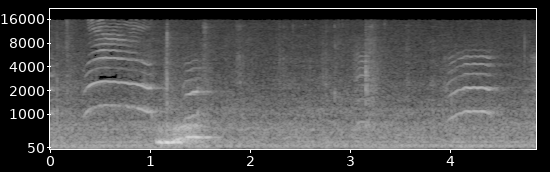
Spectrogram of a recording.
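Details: Mother cat Chan giving birth to five kittens indoors; two clear, high, downward-curving mews about three seconds apart, separated by a brief low thump.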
